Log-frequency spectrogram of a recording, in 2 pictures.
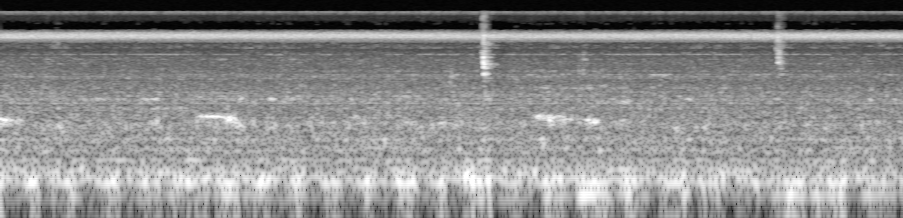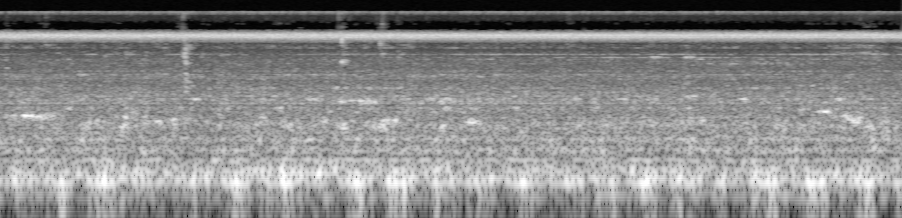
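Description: Quiet eating by hand: faint chewing and mouth sounds, with a few soft clicks, the clearest about five seconds in, over a steady high-pitched whine.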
